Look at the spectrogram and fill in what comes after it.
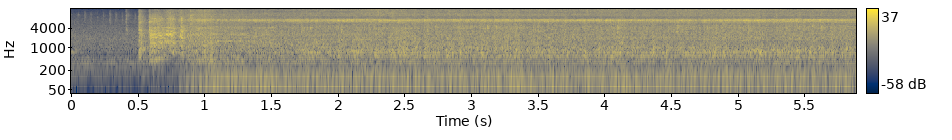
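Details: Engine with VW plenum and straight 1-inch intake runners idling busily with a thin steady hiss, recorded before closing a few pinhole vacuum leaks around the intake.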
